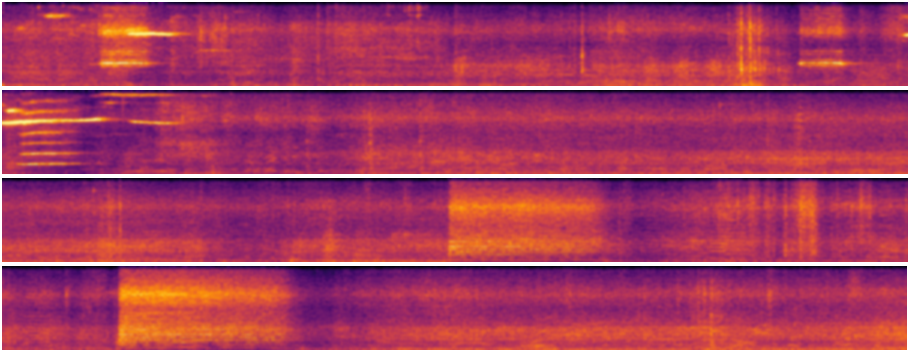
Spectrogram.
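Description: Bus engine running with road noise inside the moving bus, and a horn blown twice in long blasts of about a second and a half, a few seconds apart, in the second half. Shorter, higher toots from horns sound in the first third.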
